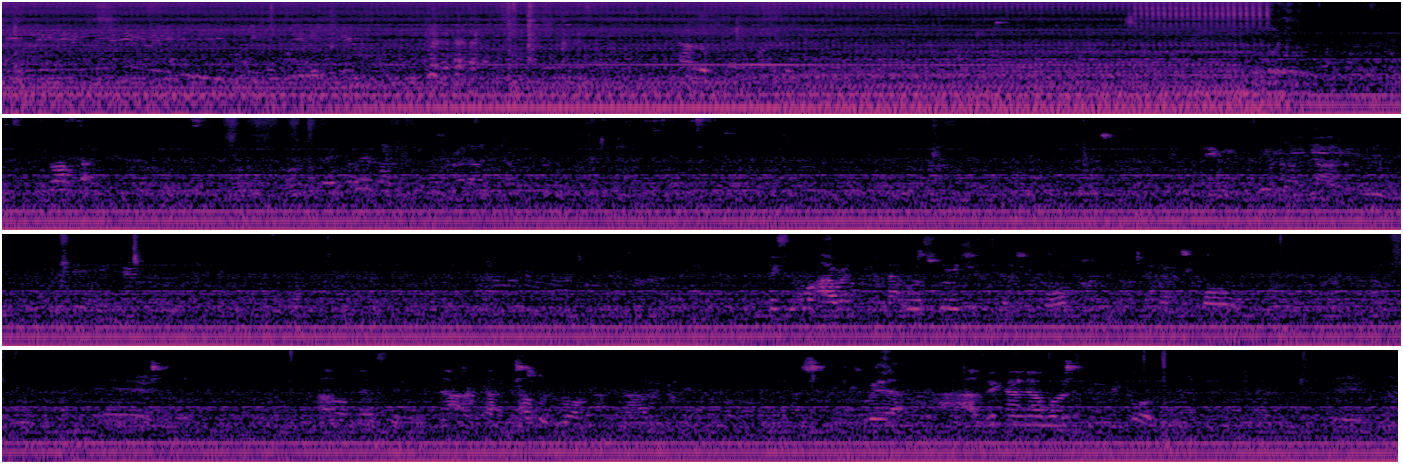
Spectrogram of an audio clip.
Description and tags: interior train subway metro standing at quiet suburban railway station
field-recording, idling, interior, light-rail, metro, standing, station, stopped, subway, train, travel, travelling, underground, waiting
